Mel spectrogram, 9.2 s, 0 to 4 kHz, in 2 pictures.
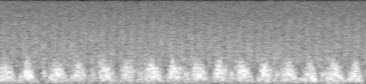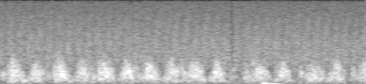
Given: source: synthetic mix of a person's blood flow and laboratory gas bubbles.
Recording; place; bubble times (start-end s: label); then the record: Doppler ultrasound of blood flow; precordium
no bubbles
From the record:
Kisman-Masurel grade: 000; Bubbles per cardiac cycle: 0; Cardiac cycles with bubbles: 0%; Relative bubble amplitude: no bubbles discernible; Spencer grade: 0 (complete lack of bubble signals)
